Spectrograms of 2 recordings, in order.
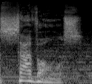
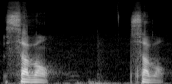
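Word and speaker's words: savants: Collectively, they are known as the Savons and have come to No, you you don't pronounce the T and the S. It's sav sav.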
